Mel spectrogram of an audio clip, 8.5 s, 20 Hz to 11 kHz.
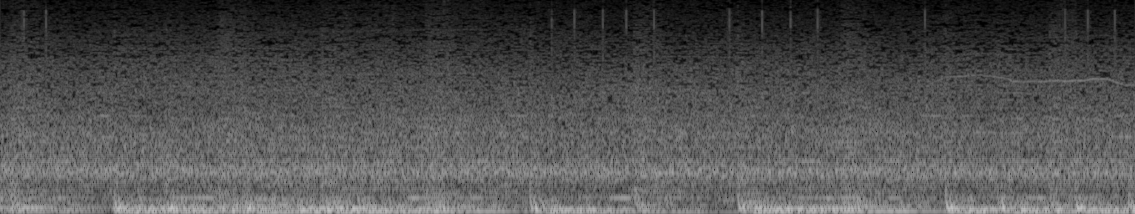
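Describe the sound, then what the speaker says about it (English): Stadium crowd in College Football 25 produces a steady roar of cheering and murmur that swells and dips slightly throughout, with no talk over it. "And this crowd coming to life here"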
